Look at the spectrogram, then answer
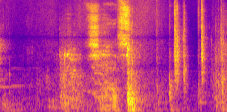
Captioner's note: door creaks open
